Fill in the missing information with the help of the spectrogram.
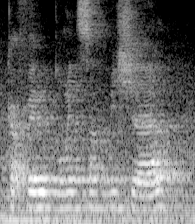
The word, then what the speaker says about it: Café du Pont Saint-Michel: takže se správně francouzský vyslovím Café du Pont Saint-Michel, tedy lidé oddaní Maratovi se scházeli v této kavárně.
